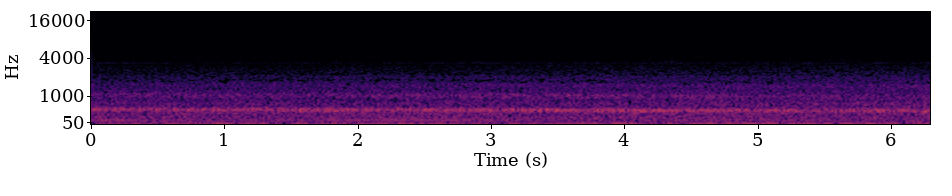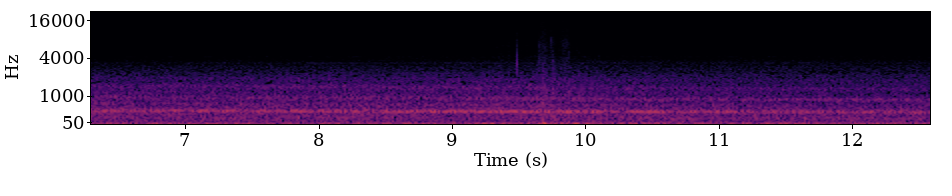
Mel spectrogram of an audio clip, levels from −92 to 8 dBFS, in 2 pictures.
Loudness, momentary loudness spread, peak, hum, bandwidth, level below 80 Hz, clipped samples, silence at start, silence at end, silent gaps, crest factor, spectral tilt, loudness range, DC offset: -50 LUFS; 4 LU; -32 dBFS; none; 16 kHz; -58 dBFS; under 0.1%; 0 s; 0 s; none; 16 dB; -7 dB/octave; 1 LU; under 0.1%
